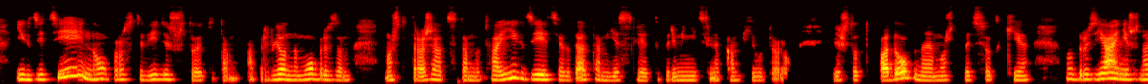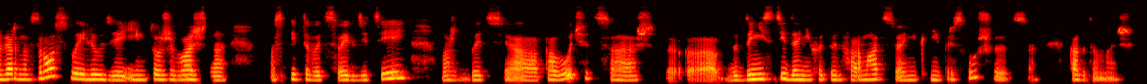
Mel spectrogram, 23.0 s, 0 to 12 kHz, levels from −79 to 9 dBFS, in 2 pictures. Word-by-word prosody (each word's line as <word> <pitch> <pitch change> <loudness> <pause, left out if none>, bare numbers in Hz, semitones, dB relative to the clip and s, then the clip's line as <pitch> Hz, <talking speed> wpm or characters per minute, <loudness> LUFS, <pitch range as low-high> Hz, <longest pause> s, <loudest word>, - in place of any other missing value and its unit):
их 200 -1 +3
детей, 205 - +3
но 210 +2 +2
просто 195 -1 -4
видишь, 195 +2 +1
что 195 - -7
это 165 +8 -4
там 235 -1 -6
определенным 185 0 +2
образом 185 -5 +1 0.3
может 175 +2 -3
отражаться 175 +4 0
там 165 0 -1
на 160 - -5
твоих 215 +9 +4
детях, 195 -4 +3
да, - - +3
там, 190 -4 -4
если 160 0 -3
это 155 +5 -10
применительно 165 +1 -3
к - - -34
компьютеру, 160 -1 -5 0.4
или 165 - -3
что-то 170 0 -4
подобное? 175 -1 +6
Может 170 +1 -4
быть, 165 0 -3
всё-таки, 175 +1 -4 0.3
ну, 215 - 0
друзья 200 +3 +5
они 210 -4 +6
же, 200 - -1
наверно, 200 +1 +4
взрослые 235 +1 +2
люди, 195 -3 +2
им 185 +2 0
тоже 190 -1 +1
важно 185 -3 +1 0.4
воспитывать 185 -1 -3
своих 175 0 0
детей? 230 +8 +1 0.3
Может 175 +1 -5
быть, 175 -1 -5
э, 155 - +1
получится 185 -1 -1
ш - - -2
э, - - -6
э, - - -2
донести 210 +6 +2
до 190 -1 +4
них 185 0 0
эту 185 0 -3
информацию, 195 +2 -1
они 175 +1 -3
к 200 0 -16
ней 180 - -2
прислушаются, 215 +10 -6 0.3
как 195 -3 -1
думаешь? 225 - -4
190 Hz, 155 wpm, -23 LUFS, 170-205 Hz, 0.4 s, подобное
